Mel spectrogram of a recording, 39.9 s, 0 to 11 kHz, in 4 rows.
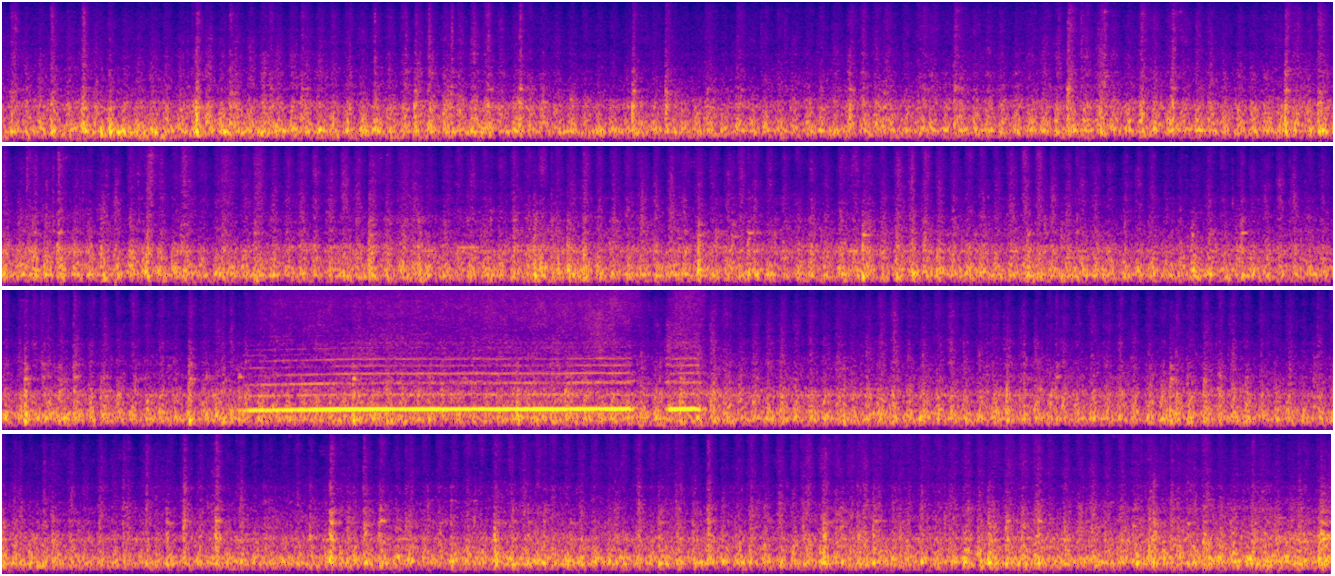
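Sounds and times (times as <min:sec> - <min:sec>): rail clicks: 0:00.0 - 0:39.9
train rumbling: 0:00.0 - 0:39.9
train whistle: 0:21.6 - 0:25.4.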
